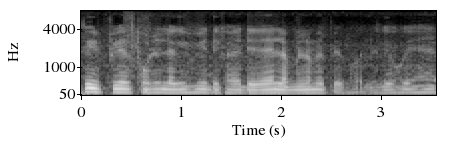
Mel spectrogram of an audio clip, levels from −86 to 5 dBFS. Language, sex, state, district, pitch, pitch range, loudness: Hindi, male, Madhya Pradesh, Katni, 105 Hz, 105-115 Hz, -18 LUFS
